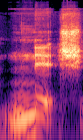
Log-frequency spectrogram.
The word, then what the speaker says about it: niche: of membership sites choosing the right niche or niche as some people pronounce it for your membership site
